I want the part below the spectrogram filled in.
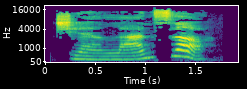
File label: "qian lan se", Mandarin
